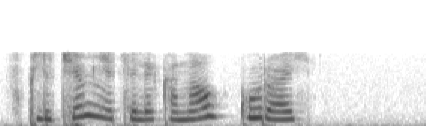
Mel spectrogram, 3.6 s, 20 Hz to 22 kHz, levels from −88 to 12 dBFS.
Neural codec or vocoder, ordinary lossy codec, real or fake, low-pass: none; AAC, 16 kbps; real; 7.2 kHz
